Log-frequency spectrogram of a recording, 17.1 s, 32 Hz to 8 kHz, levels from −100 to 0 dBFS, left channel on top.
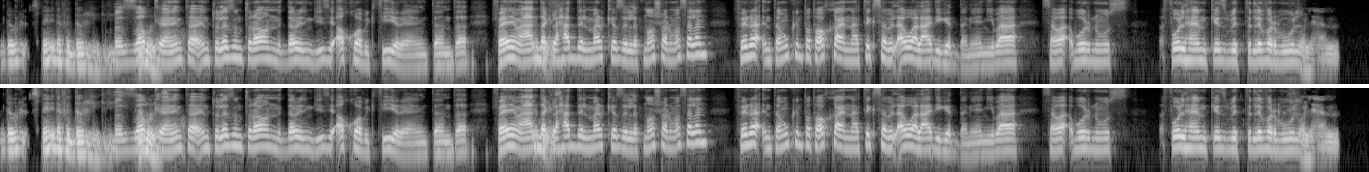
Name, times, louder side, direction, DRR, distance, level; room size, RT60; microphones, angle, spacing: voice 1, 0.0-2.0 6.6-6.9 16.2-16.8, right 3 dB, 40° right, 0.4 m, -23 dB
voice 2, 1.3-5.9 6.2-8.9 9.2-12.8 13.1-14.1 14.6-16.3, left 1 dB, 10° left, 1.1 m, -22 dB
head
